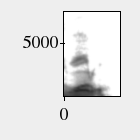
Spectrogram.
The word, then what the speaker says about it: water: And we pronounce water as waddle.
